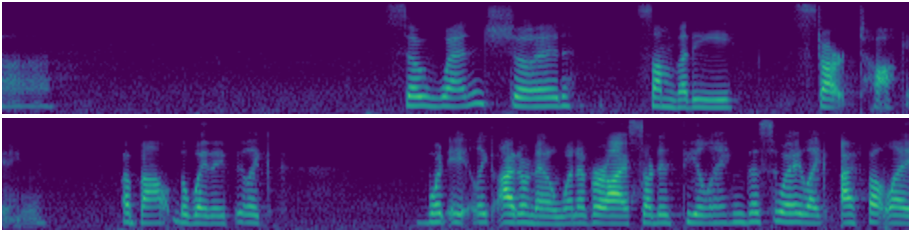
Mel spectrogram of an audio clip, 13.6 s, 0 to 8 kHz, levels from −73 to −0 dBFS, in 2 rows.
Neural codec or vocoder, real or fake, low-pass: codec, 16 kHz, 0.8 kbps, ZipCodec; fake; 7.2 kHz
